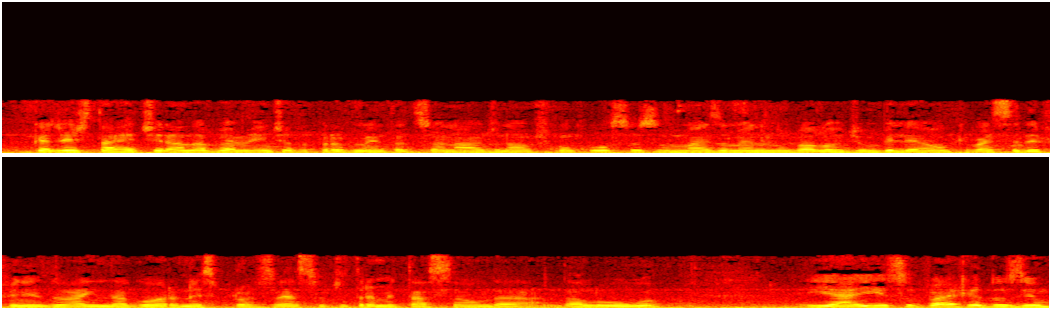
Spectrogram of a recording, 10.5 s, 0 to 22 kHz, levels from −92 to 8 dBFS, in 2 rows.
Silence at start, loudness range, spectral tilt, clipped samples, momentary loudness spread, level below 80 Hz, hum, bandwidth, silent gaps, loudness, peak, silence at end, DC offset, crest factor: 0 s; 1 LU; -6.5 dB/octave; under 0.1%; 5 LU; -30 dBFS; none; 8 kHz; none; -20 LUFS; -4 dBFS; 0 s; under 0.1%; 14 dB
